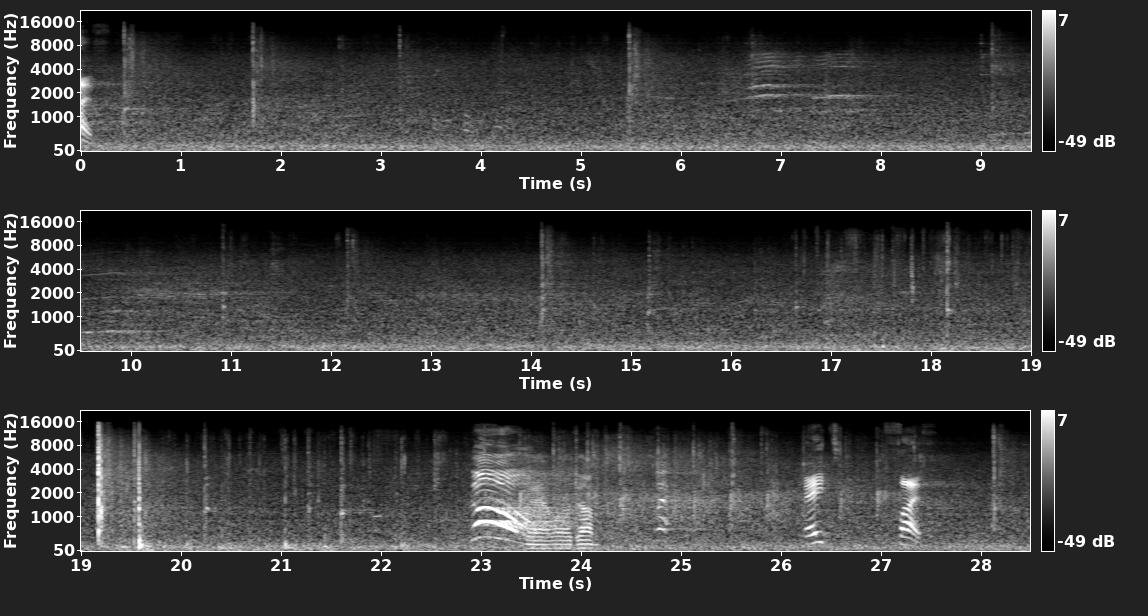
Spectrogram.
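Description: Steady indoor arena hum between badminton points, with light racket strikes on a shuttlecock during a short rally, the sharpest hit about two-thirds of the way in. A loud shout with a bending pitch follows a few seconds later as the point ends.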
